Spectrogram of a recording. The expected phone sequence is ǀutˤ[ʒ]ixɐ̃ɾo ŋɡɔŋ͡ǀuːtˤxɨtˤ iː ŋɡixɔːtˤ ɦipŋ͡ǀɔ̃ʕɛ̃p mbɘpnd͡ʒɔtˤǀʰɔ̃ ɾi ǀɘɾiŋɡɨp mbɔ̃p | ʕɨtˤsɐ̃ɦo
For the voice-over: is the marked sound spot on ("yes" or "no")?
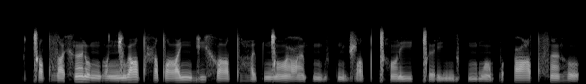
no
